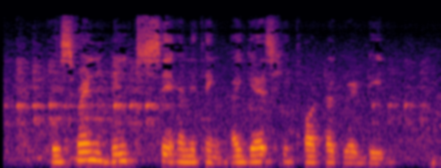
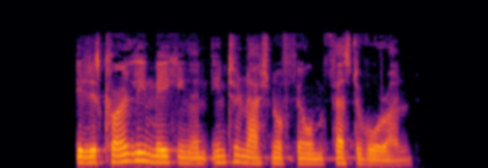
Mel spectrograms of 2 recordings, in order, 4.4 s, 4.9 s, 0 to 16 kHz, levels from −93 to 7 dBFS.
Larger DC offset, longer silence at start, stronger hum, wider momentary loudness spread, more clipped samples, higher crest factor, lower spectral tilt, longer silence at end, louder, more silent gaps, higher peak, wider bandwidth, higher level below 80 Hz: neither; second, 0.05 s vs 0.75 s; neither; first, 15 LU vs 8 LU; neither; about the same, 18 dB vs 18 dB; second, -5 dB/octave vs -6.5 dB/octave; second, 0.05 s vs 0.8 s; second, -24 LUFS vs -19 LUFS; neither; second, -6 dBFS vs -2 dBFS; first, 11.5 kHz vs 7.8 kHz; second, -60 dBFS vs -54 dBFS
